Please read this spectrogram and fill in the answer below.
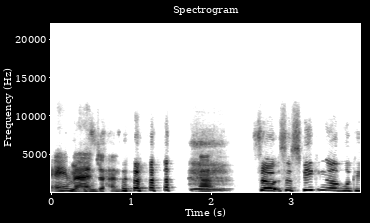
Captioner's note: laughs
